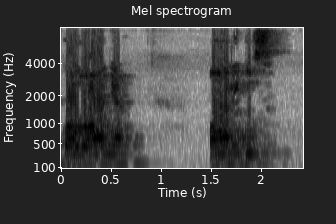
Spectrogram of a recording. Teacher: acento circunflexo indica que a vogal tônica possui timbre fechado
